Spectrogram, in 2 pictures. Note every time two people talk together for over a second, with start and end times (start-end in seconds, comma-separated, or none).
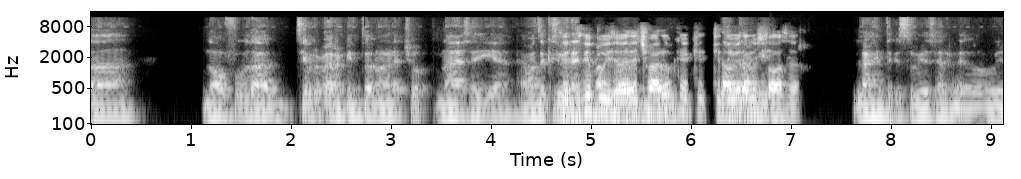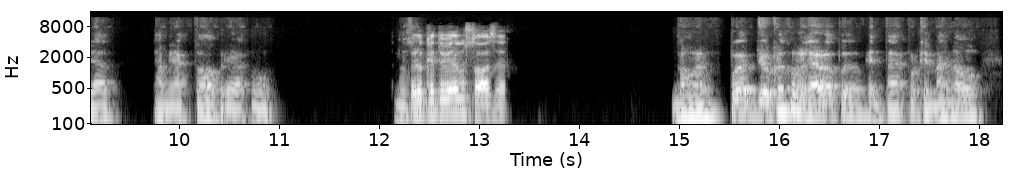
4.6-7.0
